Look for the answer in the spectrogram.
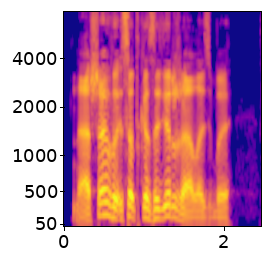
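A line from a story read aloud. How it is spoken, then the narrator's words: Tactful laugh. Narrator (Russian): старший офицер засмеялся, обнаруживая свою тактичность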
